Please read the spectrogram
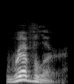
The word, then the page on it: reveler: British English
